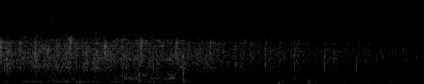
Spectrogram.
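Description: Faint applause from an audience in a hall, thinning out and fading over a few seconds.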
